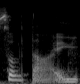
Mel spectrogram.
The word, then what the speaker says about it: Sultan: It's Sultan. Everyone pronounces the name slightly differently, adjacently.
